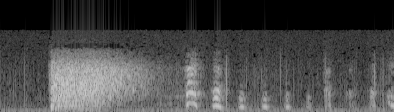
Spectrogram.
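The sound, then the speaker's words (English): A single loud gunshot from a gun, fired to shoot the key out of a door lock, a sharp burst with a roaring tail fading over about a second, followed by a string of short, voiced utterances. “Get it and shoot the key out of the door behind you.”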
